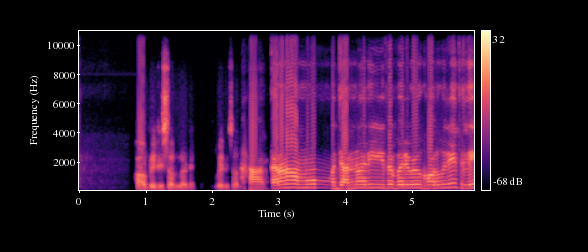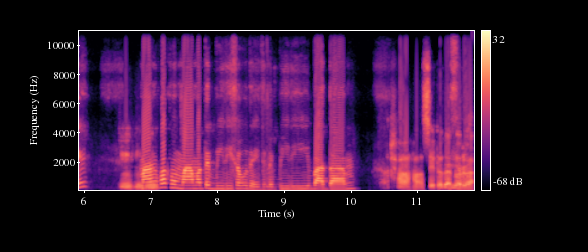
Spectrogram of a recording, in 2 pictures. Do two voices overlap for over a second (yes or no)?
no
